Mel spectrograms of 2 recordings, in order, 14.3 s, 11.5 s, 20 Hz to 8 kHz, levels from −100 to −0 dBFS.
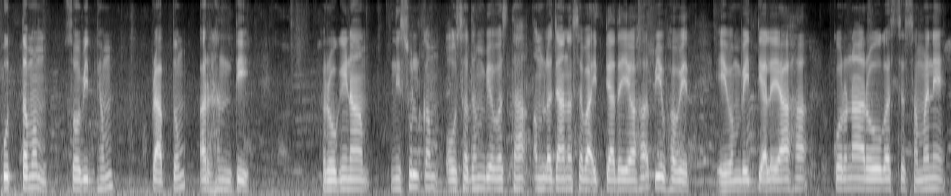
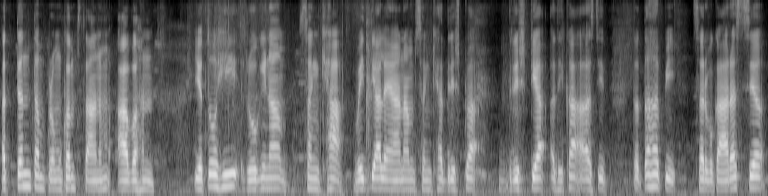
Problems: constant background noise, background conversations at intervals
